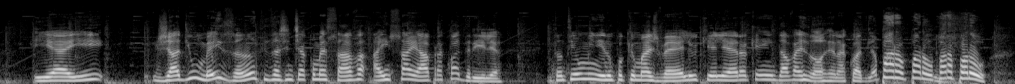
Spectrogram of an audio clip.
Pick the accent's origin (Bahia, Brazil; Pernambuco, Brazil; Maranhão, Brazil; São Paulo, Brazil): Pernambuco, Brazil; Olinda; Não, sou de Olinda.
